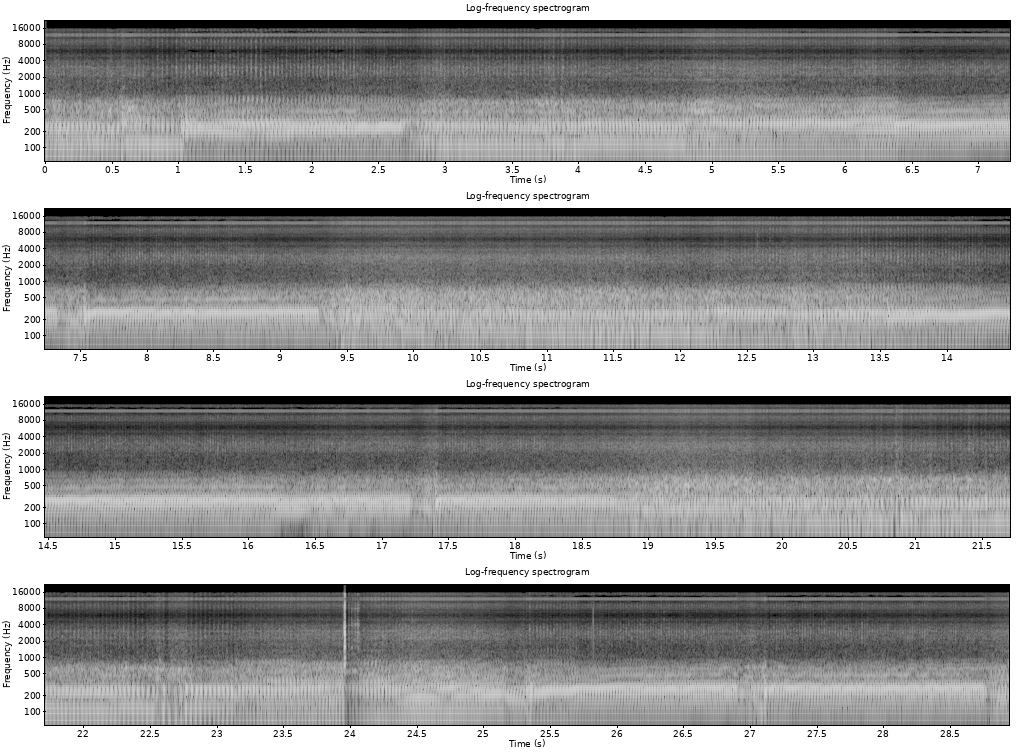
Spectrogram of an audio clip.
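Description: Enduro quad (ATV) engine heard from on board, revving up and down as it is ridden hard over a grass track, its pitch climbing and dropping with the throttle and gear changes, with a few brief dips where the throttle is lifted. A single sharp knock about two-thirds of the way through.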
